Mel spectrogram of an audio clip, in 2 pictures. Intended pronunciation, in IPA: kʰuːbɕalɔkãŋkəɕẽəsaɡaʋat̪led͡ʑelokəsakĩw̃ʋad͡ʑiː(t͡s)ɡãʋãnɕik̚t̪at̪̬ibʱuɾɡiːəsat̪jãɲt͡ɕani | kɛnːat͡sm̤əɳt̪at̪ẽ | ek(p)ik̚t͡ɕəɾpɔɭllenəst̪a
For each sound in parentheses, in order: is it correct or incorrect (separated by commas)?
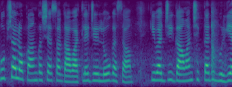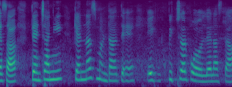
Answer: incorrect, correct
